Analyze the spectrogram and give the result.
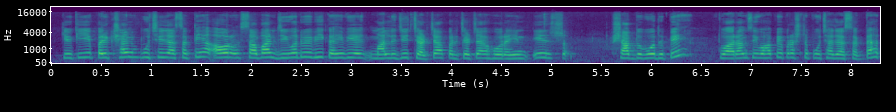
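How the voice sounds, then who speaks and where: A woman, patiently teaching an exam lesson from a chart, repeating terms and counting them aloud. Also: high-pitched. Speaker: Sanskrit exam coach. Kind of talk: recorded online lesson explaining a chart.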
